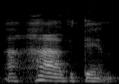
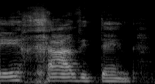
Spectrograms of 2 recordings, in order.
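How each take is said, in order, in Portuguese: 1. A primeira consoante é um soprinho suave. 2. A primeira consoante é arranhada na garganta. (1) "bem ah, aspirado" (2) "não é erraviten"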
